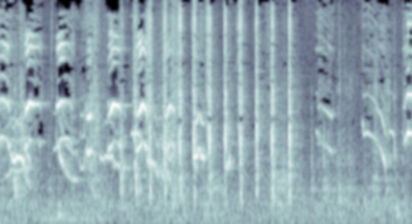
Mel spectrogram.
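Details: Several Pomeranian puppies whine and yelp in quick, falling squeals, followed by a rapid series of soft ticking taps, with one more descending whine at the close.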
